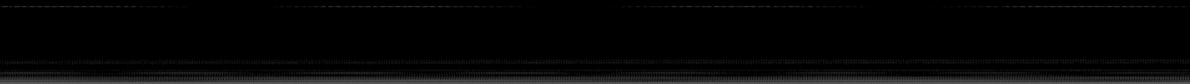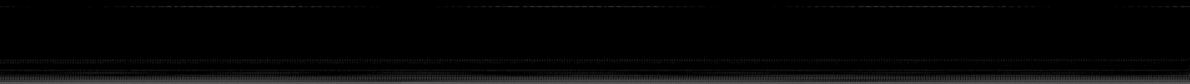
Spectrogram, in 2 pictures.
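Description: Steady electrical mains hum with a stack of buzzing overtones, slowly wavering in strength and with nothing else over it.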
